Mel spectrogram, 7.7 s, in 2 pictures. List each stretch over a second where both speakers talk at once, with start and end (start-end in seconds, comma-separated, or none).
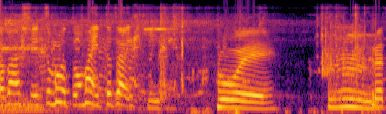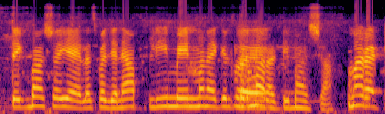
none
